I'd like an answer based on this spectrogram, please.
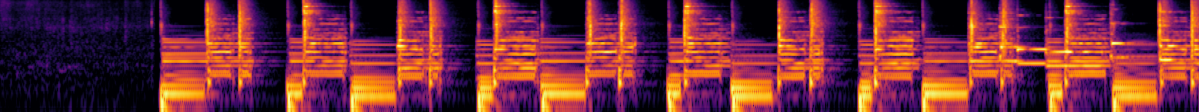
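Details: Quiet hiss gives way to loud electric piano chords struck in a steady rhythm, with no animal voice heard.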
